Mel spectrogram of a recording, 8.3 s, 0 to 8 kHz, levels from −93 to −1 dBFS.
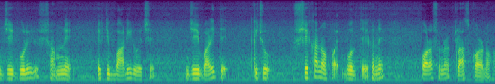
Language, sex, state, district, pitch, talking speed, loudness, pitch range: Bengali, male, West Bengal, Jhargram, 125 Hz, 125 wpm, -18 LUFS, 95-130 Hz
